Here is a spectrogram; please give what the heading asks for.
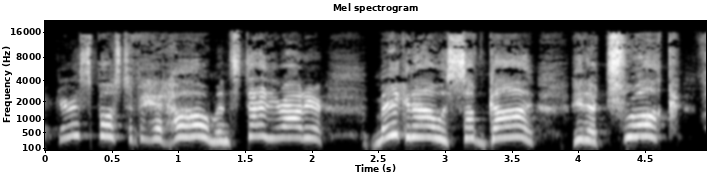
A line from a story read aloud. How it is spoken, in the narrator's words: he's screaming at her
